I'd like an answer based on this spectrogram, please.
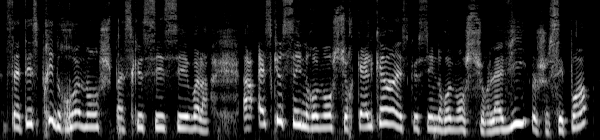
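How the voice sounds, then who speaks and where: A woman doing a casual tarot reading for viewers, musing and hesitant, with many restarts and soft asides. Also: sits high, normal speed. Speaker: tarot reader.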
